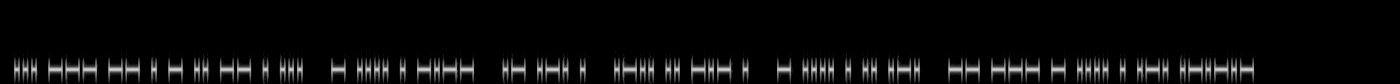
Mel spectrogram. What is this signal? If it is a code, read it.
Morse code, heard as a keyed tone, about 28 wpm, 700 Hz. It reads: SOMETIMES THEY ARE LIKE THEIR MOTHER.
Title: Sentences from Top 1000 Words - Review Part 3 - 28wpm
